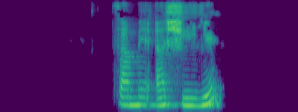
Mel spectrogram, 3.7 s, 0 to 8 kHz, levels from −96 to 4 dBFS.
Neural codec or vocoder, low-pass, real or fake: none; 7.2 kHz; real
